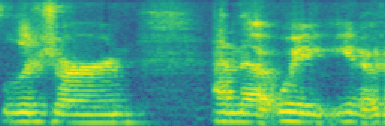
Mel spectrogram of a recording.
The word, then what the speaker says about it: LeJeune: and the fact that it's not actually pronounced legend it's pronounced legend and that we you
